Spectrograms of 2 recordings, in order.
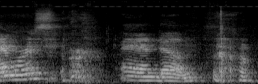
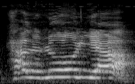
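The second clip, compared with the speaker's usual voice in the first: higher, ringing hallelujah; mock preacher shout; 9 semitones higher, 3 dB louder than usual. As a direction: cry out like a preacher. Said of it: "doing preacher".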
